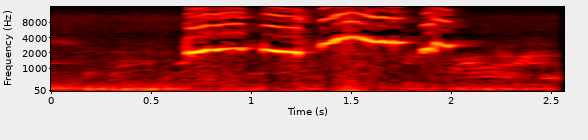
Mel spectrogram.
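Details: Orange-headed thrush singing in a relaxed style suited to luring other birds: four loud, clear whistled notes in about a second, the first two level, the third rising then falling higher, then a short higher note.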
